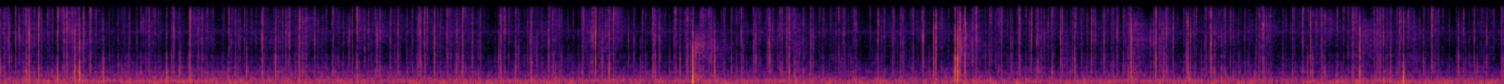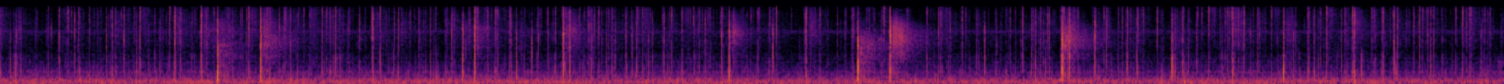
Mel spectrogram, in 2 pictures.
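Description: Wood logs burning in a fireplace, crackling with frequent irregular sharp pops over a steady hiss of flame.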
